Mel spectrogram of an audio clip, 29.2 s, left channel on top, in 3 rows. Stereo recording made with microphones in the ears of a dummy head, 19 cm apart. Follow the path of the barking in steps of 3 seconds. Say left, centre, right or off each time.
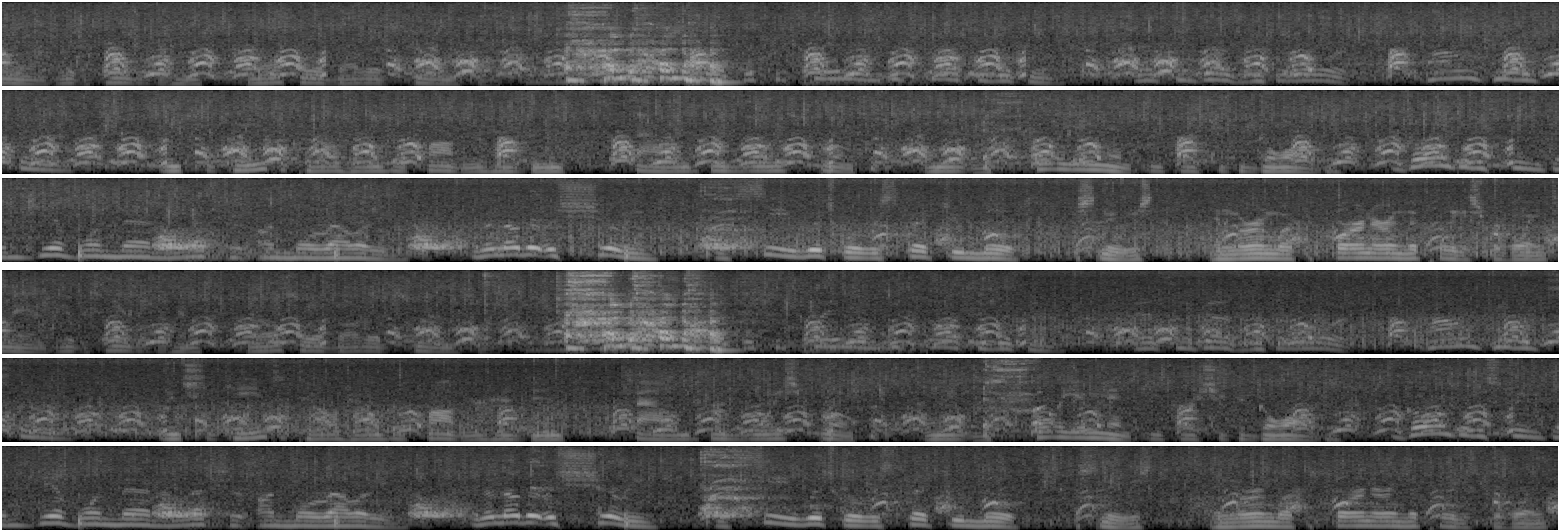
left, left, left, left, left, left, centre, centre, centre, centre.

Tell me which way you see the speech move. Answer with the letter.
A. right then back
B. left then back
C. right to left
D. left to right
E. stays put
C.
